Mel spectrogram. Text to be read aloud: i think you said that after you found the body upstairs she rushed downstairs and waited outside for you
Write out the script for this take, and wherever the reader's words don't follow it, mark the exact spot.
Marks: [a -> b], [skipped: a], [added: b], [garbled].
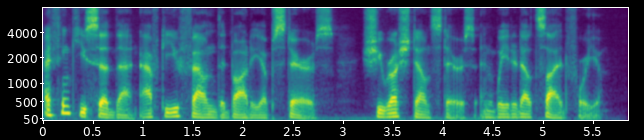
i think you said that after you found the body upstairs she rushed downstairs and waited outside for you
